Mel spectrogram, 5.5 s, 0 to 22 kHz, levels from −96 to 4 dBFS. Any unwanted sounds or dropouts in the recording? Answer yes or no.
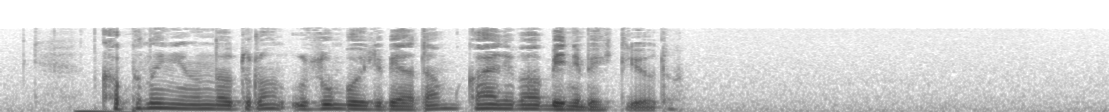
no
